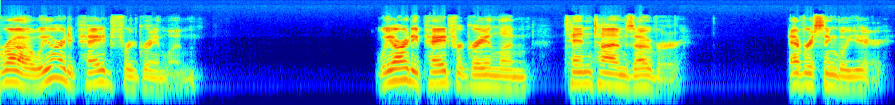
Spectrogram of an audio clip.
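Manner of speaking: ordinary delivery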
